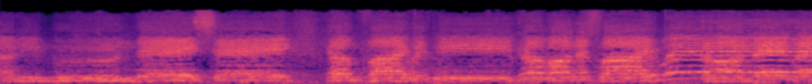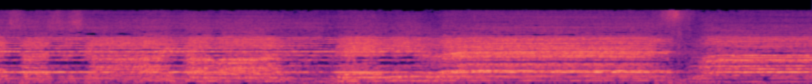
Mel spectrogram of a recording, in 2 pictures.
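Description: Men's barbershop chorus singing a cappella in close harmony. Short, clipped chords come first, then sustained chords from about six seconds in, and a long held chord breaks off briefly near the end before the next held chord begins.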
